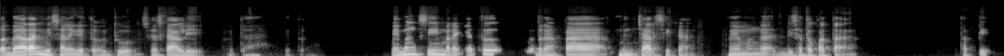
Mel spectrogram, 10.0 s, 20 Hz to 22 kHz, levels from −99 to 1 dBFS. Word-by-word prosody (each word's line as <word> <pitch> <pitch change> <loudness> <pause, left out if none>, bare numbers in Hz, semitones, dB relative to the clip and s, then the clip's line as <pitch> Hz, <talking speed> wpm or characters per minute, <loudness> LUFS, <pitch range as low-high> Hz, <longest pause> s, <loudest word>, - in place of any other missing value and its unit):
lebaran 120 +7 +7
misalnya 120 -5 +1
gitu. - - -8
Itu 115 0 -3 0.2
sesekali 105 -5 -1 0.3
udah 105 -1 -14 0.3
gitu. - - -25 0.9
Memang 155 +6 +4
sih 155 -1 +2
mereka 115 -3 0
tuh 150 0 +4 0.3
beberapa 120 +6 +1
mencar 115 -2 +1
sih, 110 0 -8
Kak. 105 - -8 0.4
Memang 110 0 0
gak 110 - -3
di 110 - -5
satu 110 - -2
kota. 105 +8 -4 1.0
Tapi - - -8
115 Hz, 125 wpm, -24 LUFS, 105-135 Hz, 1.0 s, lebaran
